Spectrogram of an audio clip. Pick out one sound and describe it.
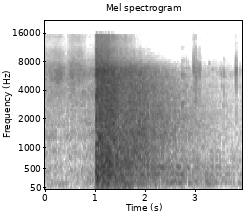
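A firecracker explodes with a loud bang that echoes off walls.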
